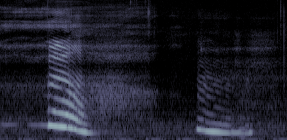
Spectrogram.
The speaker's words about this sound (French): Ok, et aussi une autre exploration possible en rapport avec la respiration, c'est les bâillements et le fait de soupirer. Donc vous pouvez faire ça plusieurs fois pour relâcher les tensions. Ouais. Ou des bâillements, vous vous forcez à bâiller.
